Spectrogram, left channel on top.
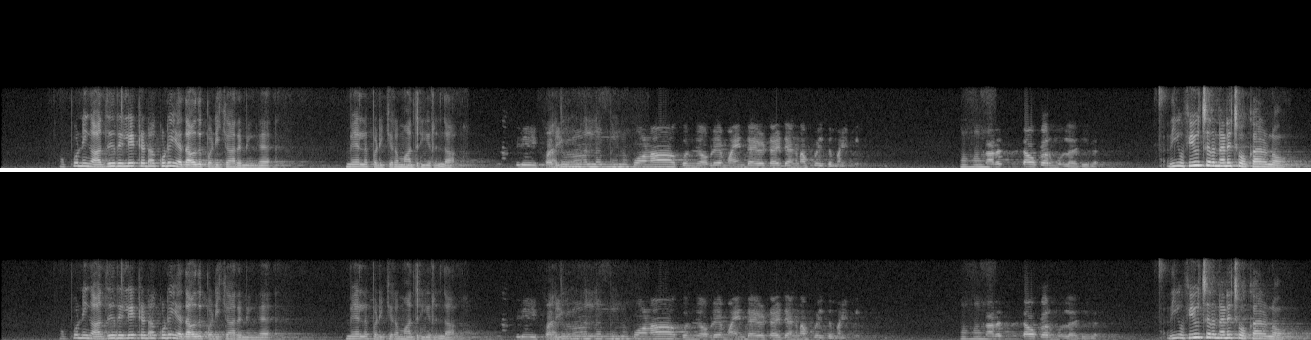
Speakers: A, on the left; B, on the left.
A: அப்போ நீங்க அது ரிலேட்டடா கூட ஏதாவது படிக்க ஆரம்பிங்க மேல படிக்கிற மாதிரி இருந்தா
B: ப்படி படிக்கணுனு
A: அதுவு நல்ல பயணம்
B: போனா கொஞ்சம் அப்டியே மைண்ட் டைவர்ட் ஆயிட்டு எங்கன்னா <unintelligible>
A: ஆ
B: <unintelligible> உட்கார முடியல அடில
A: நீங்க ஃபியூச்சர நெனச்சு உக்காரணும்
